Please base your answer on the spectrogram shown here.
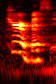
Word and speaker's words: Kiribati: The pronunciation differs. Kiribati is the official pronunciation, as T in Kiribatese makes an S sound.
